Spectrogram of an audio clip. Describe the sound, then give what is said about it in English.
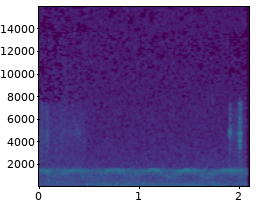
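A faint ambulance siren wails steadily in New York, its tone rising and falling slowly over a low rumble of city noise, with no one speaking. “That is the New York ambulance. I think it's picking it up.”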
